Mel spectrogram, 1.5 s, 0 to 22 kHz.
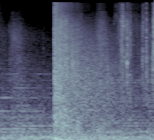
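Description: A .32 rifle fires once in the video game Fallout, a sudden loud, close blast that rings out and fades over a steady background of game ambience.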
